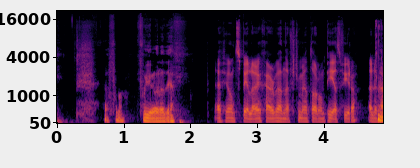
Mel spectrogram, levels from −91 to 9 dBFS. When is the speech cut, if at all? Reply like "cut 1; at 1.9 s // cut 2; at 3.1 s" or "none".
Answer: cut 1; at 2.3 s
